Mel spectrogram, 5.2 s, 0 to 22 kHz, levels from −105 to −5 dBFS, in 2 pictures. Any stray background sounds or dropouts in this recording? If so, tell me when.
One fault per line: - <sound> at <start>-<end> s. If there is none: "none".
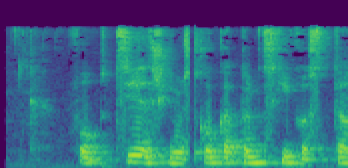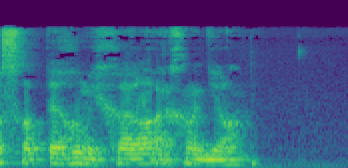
- dropout at 1.4-1.5 s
